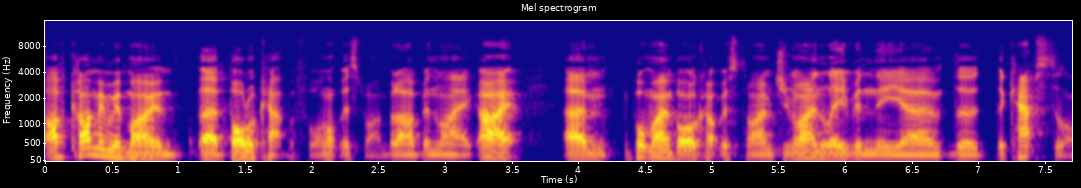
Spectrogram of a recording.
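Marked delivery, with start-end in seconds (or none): none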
